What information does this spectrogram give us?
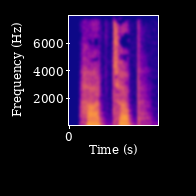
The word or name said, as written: hardtop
